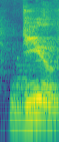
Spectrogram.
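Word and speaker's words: knew: no 알다 이런 뜻이죠 알았다는 뉴 이렇게 돼요 k가 묵음이에요 알았다 자 그 다음에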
